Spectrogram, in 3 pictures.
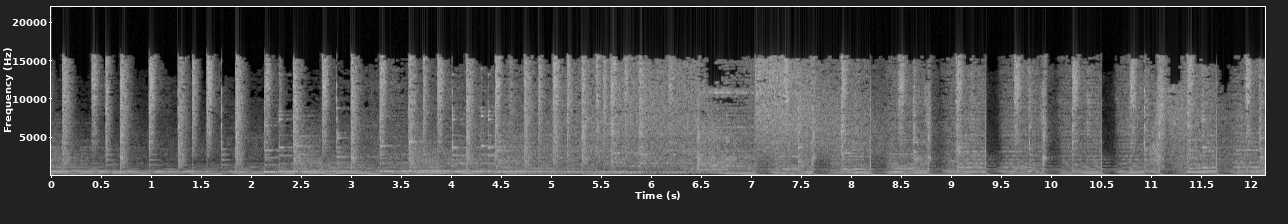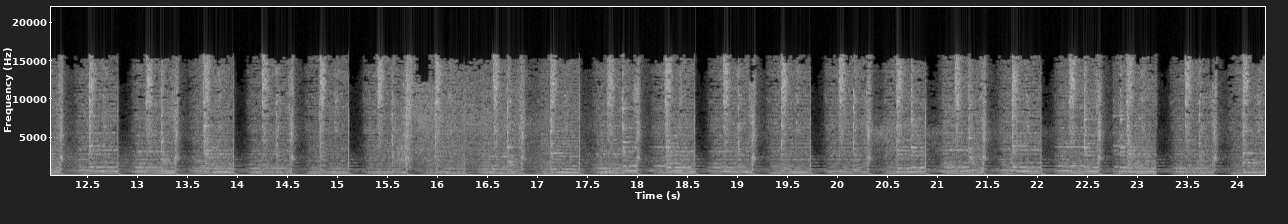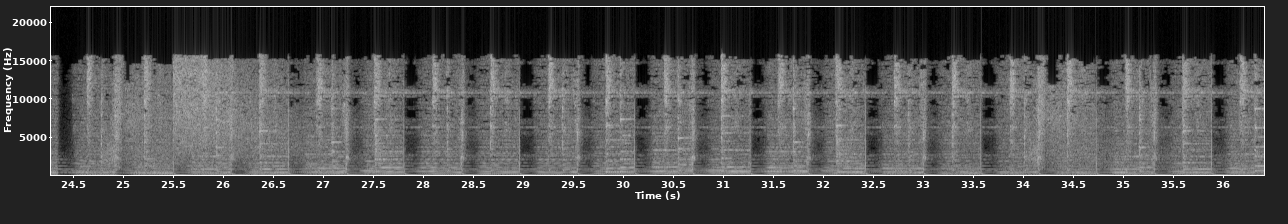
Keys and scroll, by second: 0.7 1, 29.7-32.4 typing, 34.7 typing.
